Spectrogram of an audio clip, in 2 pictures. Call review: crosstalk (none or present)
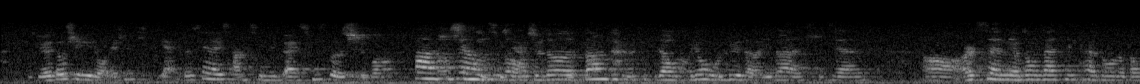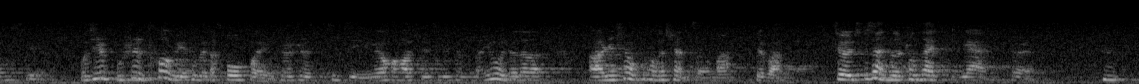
present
